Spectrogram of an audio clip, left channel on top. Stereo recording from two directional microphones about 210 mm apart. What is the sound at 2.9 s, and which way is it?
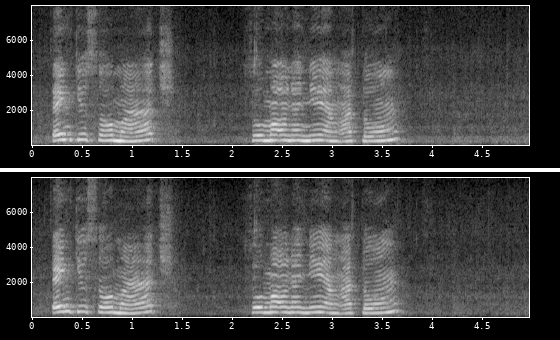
Speech, 40° right (ahead or behind).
